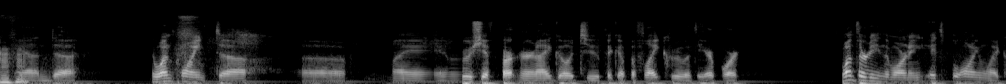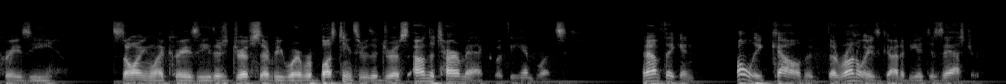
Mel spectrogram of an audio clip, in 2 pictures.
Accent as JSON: {"language": "English", "region": "North Dakota", "country": "United States", "said": "Yeah, really. We're from North Dakota."}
